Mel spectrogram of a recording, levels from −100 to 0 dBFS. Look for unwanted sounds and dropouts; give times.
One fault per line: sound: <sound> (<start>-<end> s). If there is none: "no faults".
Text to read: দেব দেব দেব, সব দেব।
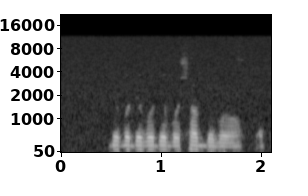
no faults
